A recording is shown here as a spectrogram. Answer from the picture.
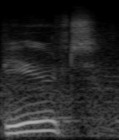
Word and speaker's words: Butte: I believe it's pronounced Butte.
